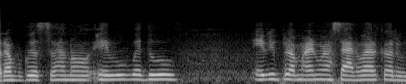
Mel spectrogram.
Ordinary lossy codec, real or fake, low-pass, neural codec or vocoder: none; fake; 7.2 kHz; codec, 16 kHz in and 24 kHz out, 0.8 kbps, FocalCodec, streaming, 65536 codes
